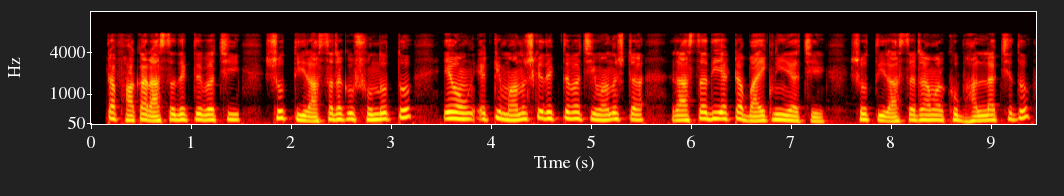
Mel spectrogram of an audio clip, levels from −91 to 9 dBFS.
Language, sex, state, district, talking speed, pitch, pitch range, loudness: Bengali, male, West Bengal, Jalpaiguri, 185 wpm, 175 Hz, 160-200 Hz, -22 LUFS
